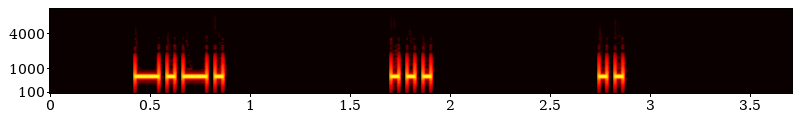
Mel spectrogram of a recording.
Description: Morse code, heard as a keyed tone, about 30 wpm, spaced as for 9 wpm, 700 Hz. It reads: CSI
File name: Lesson 16e - Letter c - Three Characters 30wpm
